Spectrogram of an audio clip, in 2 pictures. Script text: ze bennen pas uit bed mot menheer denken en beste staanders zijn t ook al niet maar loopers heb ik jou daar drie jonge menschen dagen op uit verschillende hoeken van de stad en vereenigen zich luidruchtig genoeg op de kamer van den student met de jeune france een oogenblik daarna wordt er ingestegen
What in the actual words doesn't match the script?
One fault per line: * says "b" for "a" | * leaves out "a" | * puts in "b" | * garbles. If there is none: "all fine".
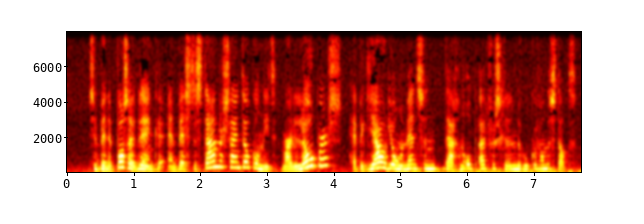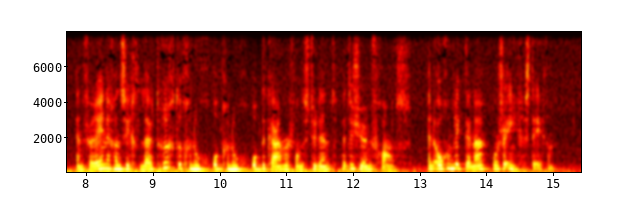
* leaves out "bed mot menheer"
* leaves out "daar drie"
* puts in "genoeg op"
